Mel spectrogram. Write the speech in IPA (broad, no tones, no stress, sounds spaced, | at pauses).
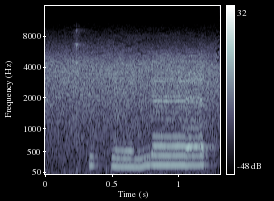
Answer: kʷʰ i k eː ŋ ɛː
